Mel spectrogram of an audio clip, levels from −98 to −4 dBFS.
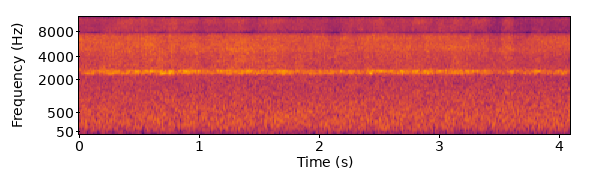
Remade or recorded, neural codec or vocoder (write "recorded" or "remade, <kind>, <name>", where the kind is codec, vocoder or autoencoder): remade, vocoder, BigVGAN v2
